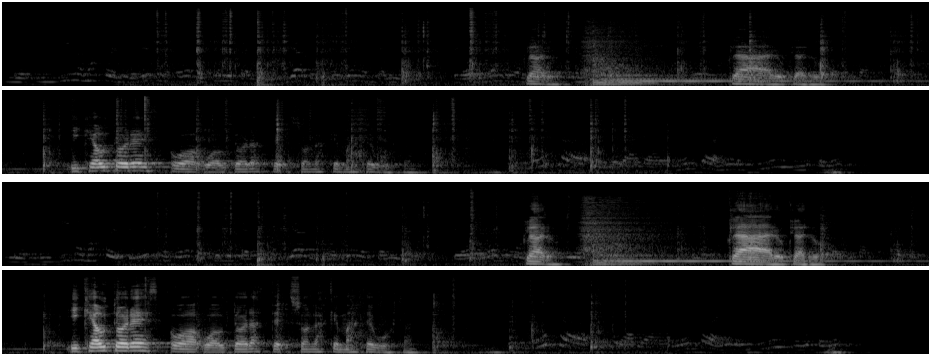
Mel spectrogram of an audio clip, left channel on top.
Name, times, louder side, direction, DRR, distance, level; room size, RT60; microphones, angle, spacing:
voice 1, 0.0-4.1 4.5-6.3 6.9-7.3 8.0-9.2 14.3-17.7, right 1 dB, 5° left, 4.5 m, -58 dB
sound 1, 1.1-16.0, left 3 dB, 85° left, 1.3 m, -54 dB
sound 2, 5.7-7.3, right 5 dB, 45° right, 1.5 m, -52 dB
sound 3, 5.9-9.7, equal, 30° left, 0.5 m, -47 dB
voice 2, 7.3-8.2 9.9-13.4, right 5 dB, 80° right, 0.4 m, -32 dB
17.0 x 9.1 x 2.2 m
head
